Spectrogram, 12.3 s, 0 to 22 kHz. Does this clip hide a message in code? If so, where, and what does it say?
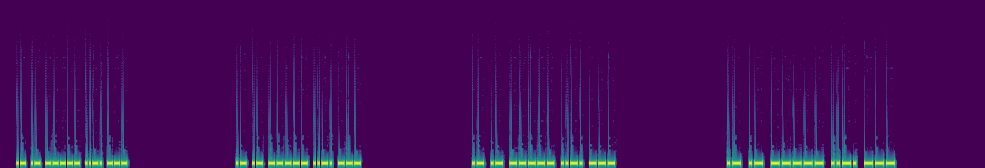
Yes: Morse code from 0.2 to 11.2 s, heard as a keyed tone, about 45 wpm, 700 Hz. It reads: AA0FO AA0FO AA0FO AA0FO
